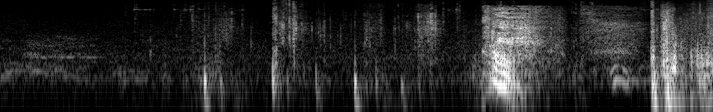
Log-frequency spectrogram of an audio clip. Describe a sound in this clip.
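Footsteps crunch and scuff on rocky ground.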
